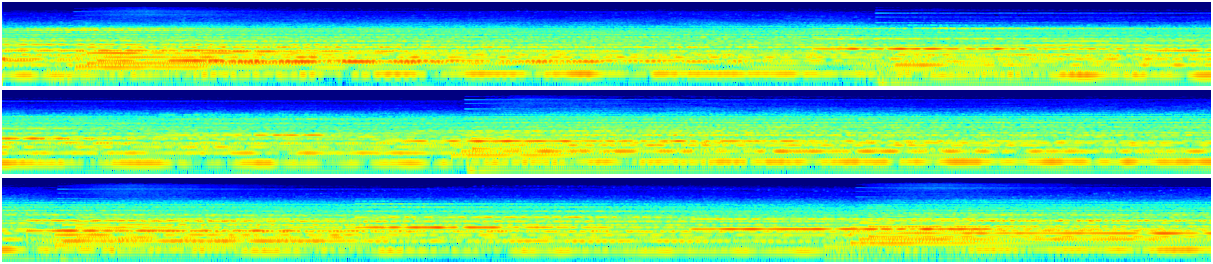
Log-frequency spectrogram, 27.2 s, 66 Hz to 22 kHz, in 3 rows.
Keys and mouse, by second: 0.0 space, 0.9-1.4 ctrl+alt+drag, 1.6-2.3 ctrl+alt+drag, 3.0 click, 4.1-4.8 drag, 5.1-5.8 drag, 6.5-7.2 drag, 8.8-11.4 drag, 13.7 click, 14.9-15.6 drag, 15.7-18.3 drag, 18.5-19.8 drag, 24.9-26.0 ctrl+alt+drag, 26.1-27.2 drag.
